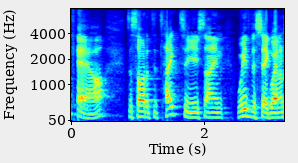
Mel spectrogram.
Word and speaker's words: Usain: Yeah, I think most people, it's hard to pronounce his name. It's Usain.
